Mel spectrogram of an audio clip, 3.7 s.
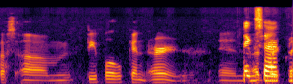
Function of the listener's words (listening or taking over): listening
